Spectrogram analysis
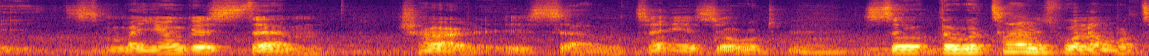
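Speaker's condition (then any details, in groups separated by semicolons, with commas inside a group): Spinocerebellar ataxia (sca7)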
